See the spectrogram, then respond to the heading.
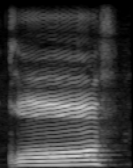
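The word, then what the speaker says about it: ق: The qaf is pronounced from the top part of the throat.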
